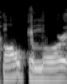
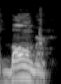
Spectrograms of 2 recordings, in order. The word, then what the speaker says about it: Baltimore: It's like it's not Baltimore. It's Bulmer.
